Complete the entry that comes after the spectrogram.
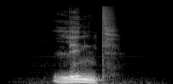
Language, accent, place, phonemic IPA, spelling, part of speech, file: German, Germany, Berlin, /lɪnt/, lind, adjective, De-lind.ogg
- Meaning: mild, gentle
